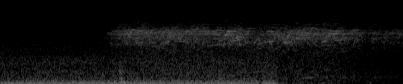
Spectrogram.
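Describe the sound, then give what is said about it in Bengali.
Dense high-pitched twittering from a winter flock of migratory birds at a lake in Dinajpur, Bangladesh. The chirping chorus rises over a low steady hum, holds for a couple of seconds, then thins out near the end. “প্রতিবছর শীতে পরিযায়ী পাখির কলকাকলিতে মুখরিত হয়ে ওঠে দিনাজপুরের বিরল উপজেলার কয়েকটি দিঘি, যার মধ্যে অন্যতম মাটিয়ান দিঘি। এবছরও এসেছে হাজারো অতিথি পাখি।”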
